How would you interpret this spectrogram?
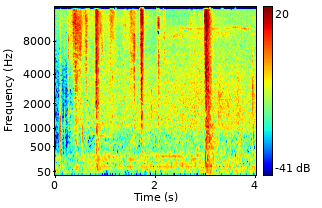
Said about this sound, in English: Ah, this BMW appears to be taking a shortcut past my house.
